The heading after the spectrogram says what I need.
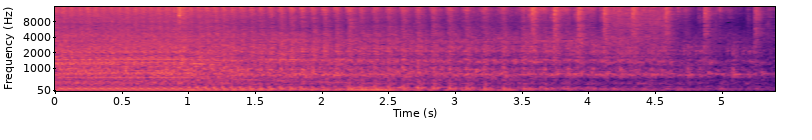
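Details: Yamaha 5 kW recoil-start generator starting. Engine catches and settles into a steady, even beat with no misfires, the sound easing off slightly; running normally.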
